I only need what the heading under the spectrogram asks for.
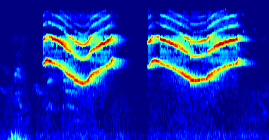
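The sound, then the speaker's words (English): High-pitched herding whistle used to command a working dog, sounded as two long, shrill whistles, each about one and a half seconds, dipping in pitch and then sweeping back up, with silence between them. “Another high tone whistle that I use sometimes is”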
